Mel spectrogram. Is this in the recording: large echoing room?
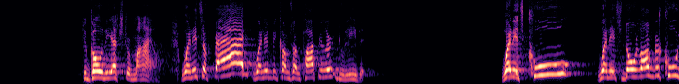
yes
